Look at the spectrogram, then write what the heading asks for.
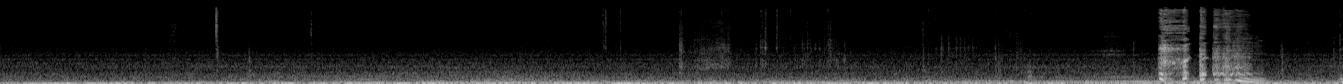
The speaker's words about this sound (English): You may hear me cough periodically on this podcast. Ever since I was a little kid, I've had chronic bronchitis. Every year, since a little one, I get bronchitis.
